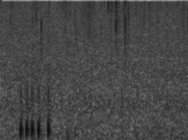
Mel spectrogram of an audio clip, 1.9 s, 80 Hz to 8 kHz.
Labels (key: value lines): label: biophony, pulse
recorder: SoundTrap 500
